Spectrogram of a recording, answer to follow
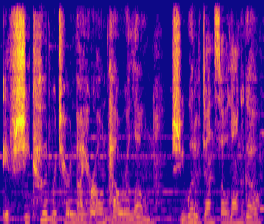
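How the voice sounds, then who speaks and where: Low-voiced, analytical female adventurer. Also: fairly even intonation, gravelly, over loud music. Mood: pondering, serious. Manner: questioning, deliberate. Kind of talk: animated game cutscene voice acting.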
